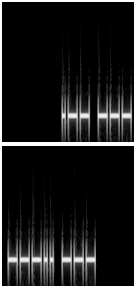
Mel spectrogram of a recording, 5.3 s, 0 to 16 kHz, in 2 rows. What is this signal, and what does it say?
Morse code, heard as a keyed tone, about 20 wpm, 700 Hz. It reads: WO8O
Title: USA Call Signs - 4 Characters - 2x Character Spacing - 20wpm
